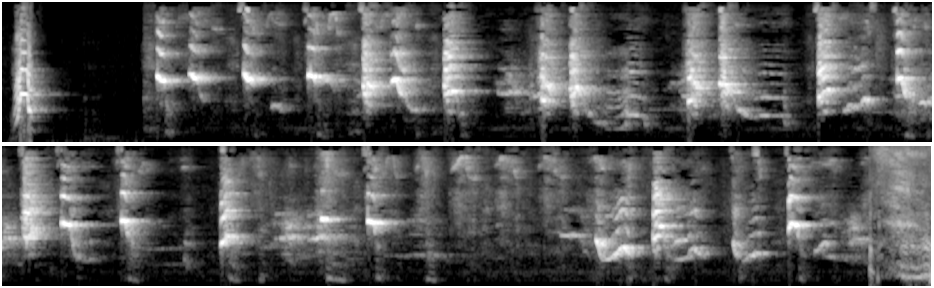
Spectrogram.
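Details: Dog barking and yipping rapidly in a funny compilation, a dense run of high, sharp barks with few pauses, ending in a burst of noise.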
